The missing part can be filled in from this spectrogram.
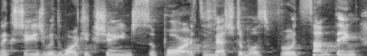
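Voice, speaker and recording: A woman's fairly high voice with a non-native accent, fairly quick in pace, monotone and flat in intonation. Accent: foreign accent, immigrant to US. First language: not English. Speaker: yoga teacher. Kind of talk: casual interview chat.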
